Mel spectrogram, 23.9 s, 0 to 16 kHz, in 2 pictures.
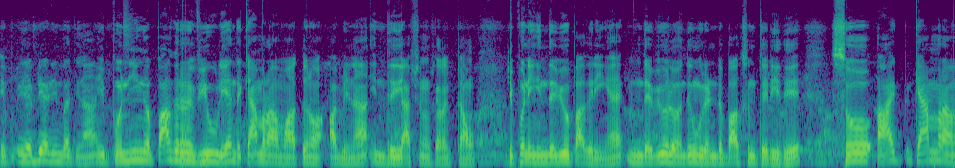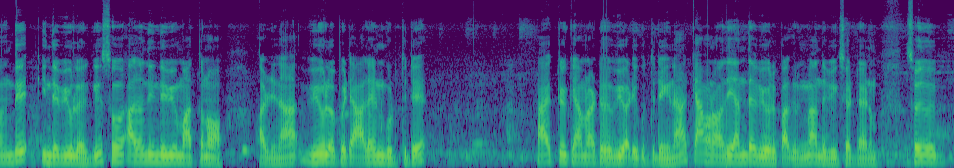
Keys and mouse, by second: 11.9 click, 15.4 click, 19.8 click.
